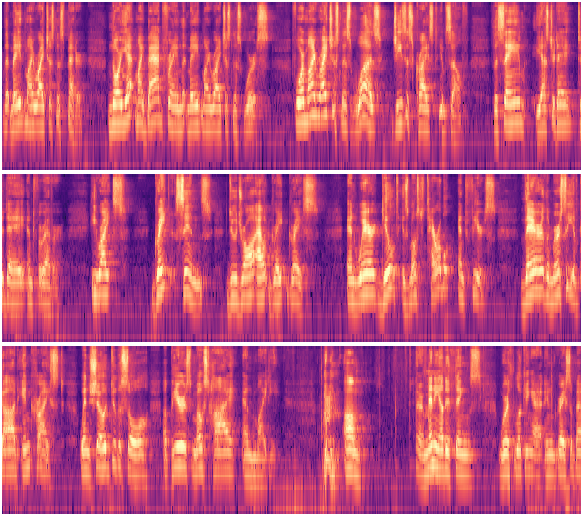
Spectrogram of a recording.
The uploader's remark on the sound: Delivered November 19th, 2017 at All Souls Anglican Church in Wheaton, IL.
